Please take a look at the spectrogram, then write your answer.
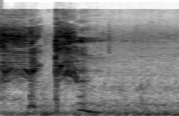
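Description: A person coughs twice in quick succession, close and fairly loud, followed by a short throat-clearing sound and quiet background.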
